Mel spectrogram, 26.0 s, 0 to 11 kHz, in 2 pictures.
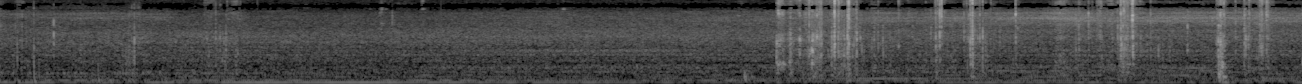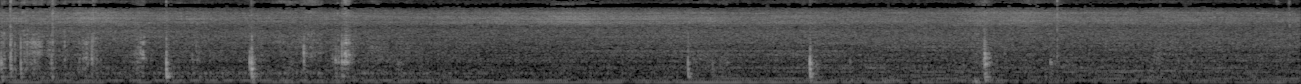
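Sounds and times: plastic bag crinkling: 0:07.8 - 0:14.6.

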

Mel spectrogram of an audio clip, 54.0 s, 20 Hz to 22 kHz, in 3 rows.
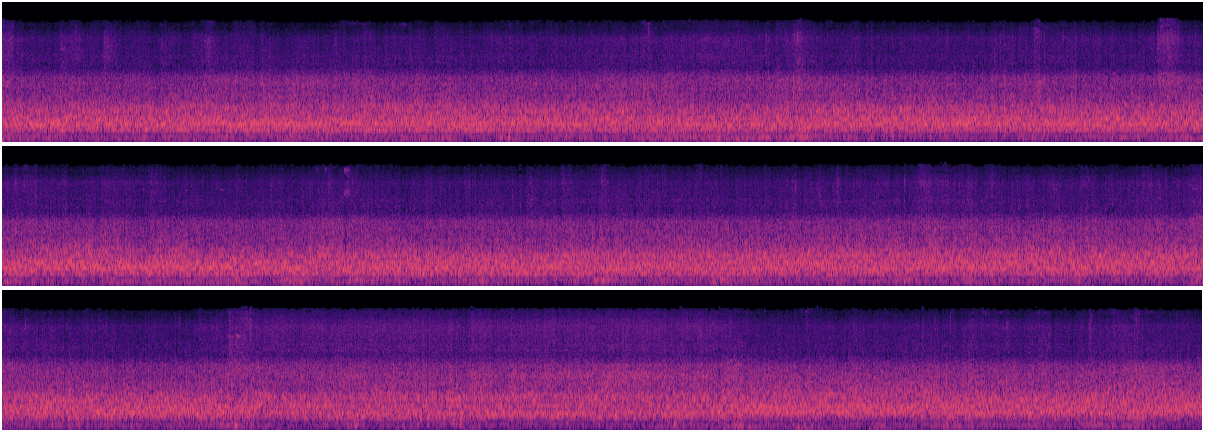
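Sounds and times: train wheels rolling on rail: 0:00.0 - 0:54.0
faint rail joint clicks: 0:21.4 - 0:23.8.

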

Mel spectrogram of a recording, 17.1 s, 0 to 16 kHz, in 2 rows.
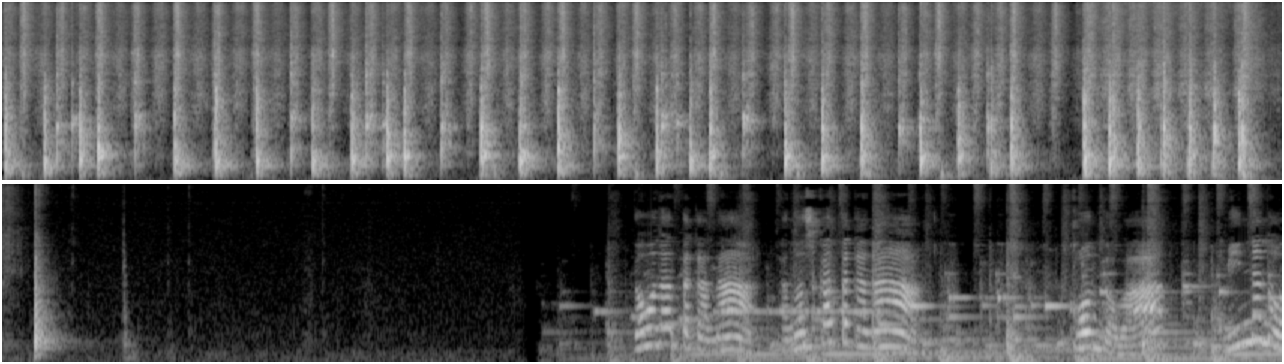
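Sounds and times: taps and knocks on household objects: 0:00.0 - 0:09.0.

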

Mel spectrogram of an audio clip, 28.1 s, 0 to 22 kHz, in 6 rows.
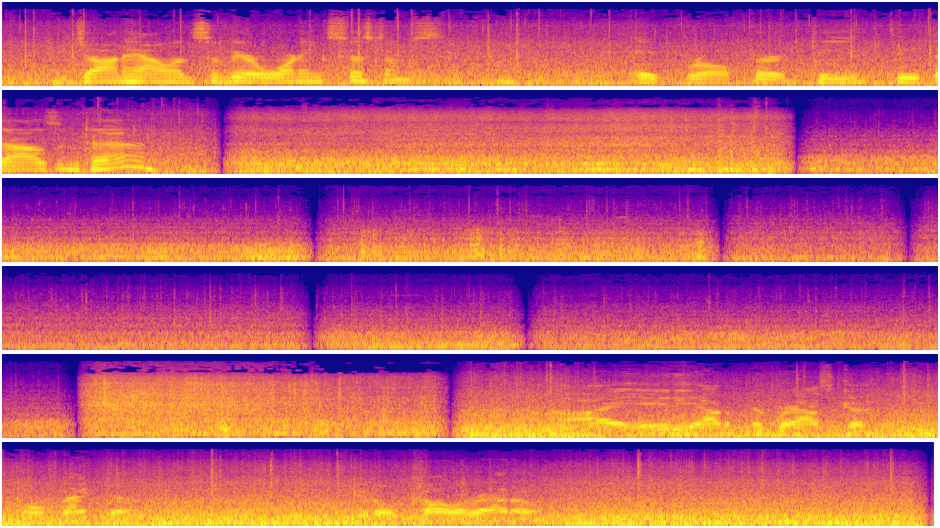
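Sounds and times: steady rain: 0:00.0 - 0:28.0
rumbling thunder: 0:05.7 - 0:28.0.

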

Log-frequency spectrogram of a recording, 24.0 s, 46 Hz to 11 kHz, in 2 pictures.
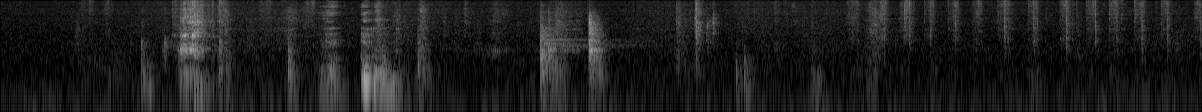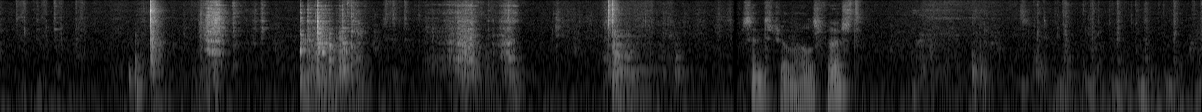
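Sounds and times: metal sheet scraping on metal table: 0:16.3 - 0:17.3.

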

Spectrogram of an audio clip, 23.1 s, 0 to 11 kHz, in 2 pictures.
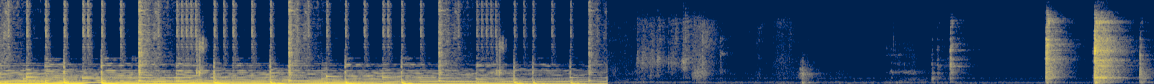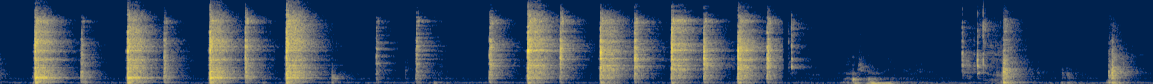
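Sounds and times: hammer striking steel punch: 0:10.4 - 0:14.8, 0:15.7 - 0:19.4.

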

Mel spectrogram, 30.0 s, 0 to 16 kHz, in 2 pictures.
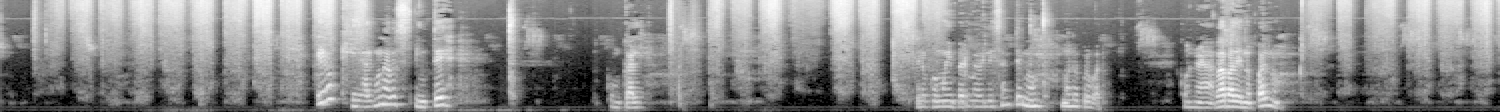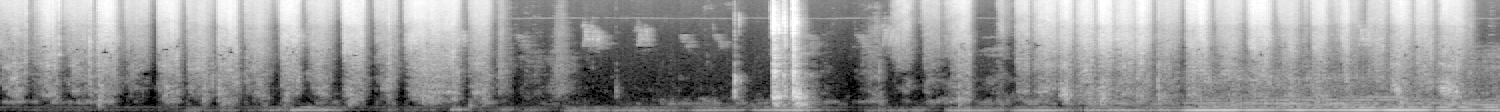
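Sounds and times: paintbrush scrubbing plaster wall: 0:00.0 - 0:04.0, 0:06.7 - 0:09.6, 0:13.0 - 0:20.7, 0:23.6 - 0:30.0.

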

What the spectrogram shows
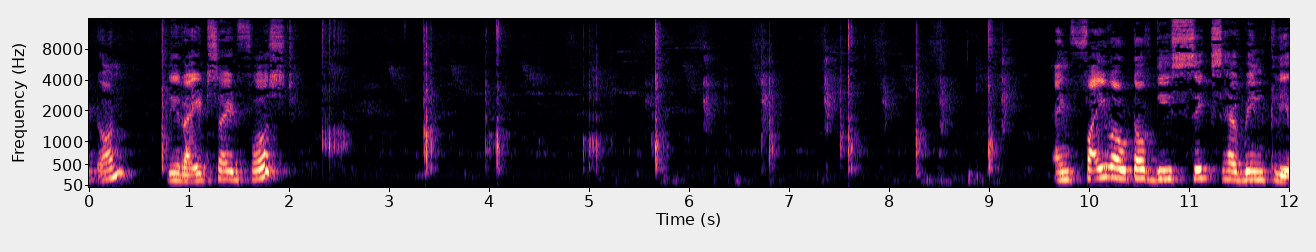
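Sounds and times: marbles clicking on plastic board: 0:02.3 - 0:02.6.

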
